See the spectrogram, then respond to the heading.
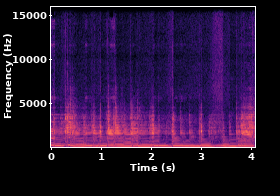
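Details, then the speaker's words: Fender Deville 212 tube amp, clean channel at volume about 2.5: guitar chords gritty and fuzzed, chunky on low chords, breaking up very early as if on drive channel; from failed screen grid resistors. "oh gee sounds like we're on the sounds like we're on the drive channel right now it's breaking up really really early"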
